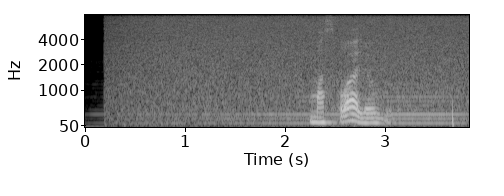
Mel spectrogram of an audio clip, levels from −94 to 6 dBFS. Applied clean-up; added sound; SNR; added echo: none; Bowed string instrument; 12 dB; none.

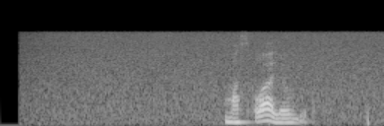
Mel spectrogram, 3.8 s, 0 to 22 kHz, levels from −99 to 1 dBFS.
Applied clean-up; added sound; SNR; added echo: none; none; none; none.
